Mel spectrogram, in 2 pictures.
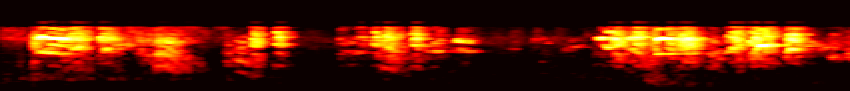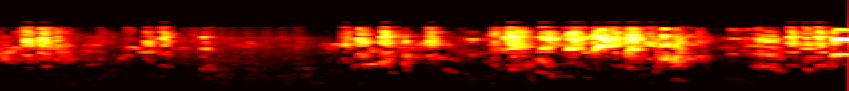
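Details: A double red factor sun conure and a normal sun conure playing in an aviary give harsh, grating squawks in quick bursts with brief pauses between.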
